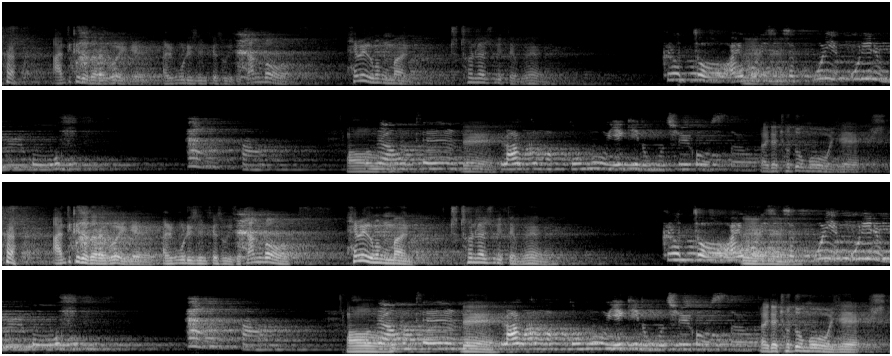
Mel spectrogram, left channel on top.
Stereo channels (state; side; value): quieter; left; 8.4 dB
